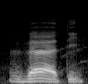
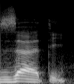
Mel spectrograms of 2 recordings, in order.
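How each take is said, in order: First: It begins with a 'th' sound, tongue between teeth. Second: It begins with a plain buzzing 'z' sound. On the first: The speaker calls it right. "zal itu ujung lidah dengan uh, gigi seri" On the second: The speaker calls it wrong.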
